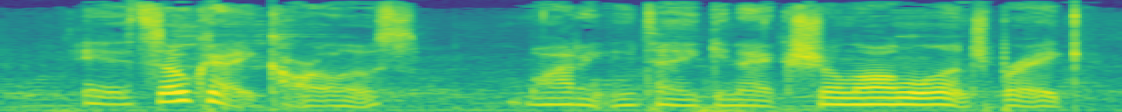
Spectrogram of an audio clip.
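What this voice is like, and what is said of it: American southern accent. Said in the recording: “this southern accent”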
